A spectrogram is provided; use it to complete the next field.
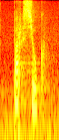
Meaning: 1. barrow (castrated male domestic pig) 2. pig
- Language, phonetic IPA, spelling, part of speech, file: Belarusian, [parˈsʲuk], парсюк, noun, Be-парсюк.ogg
